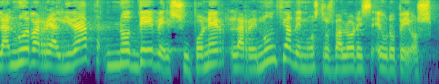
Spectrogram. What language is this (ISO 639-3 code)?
spa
